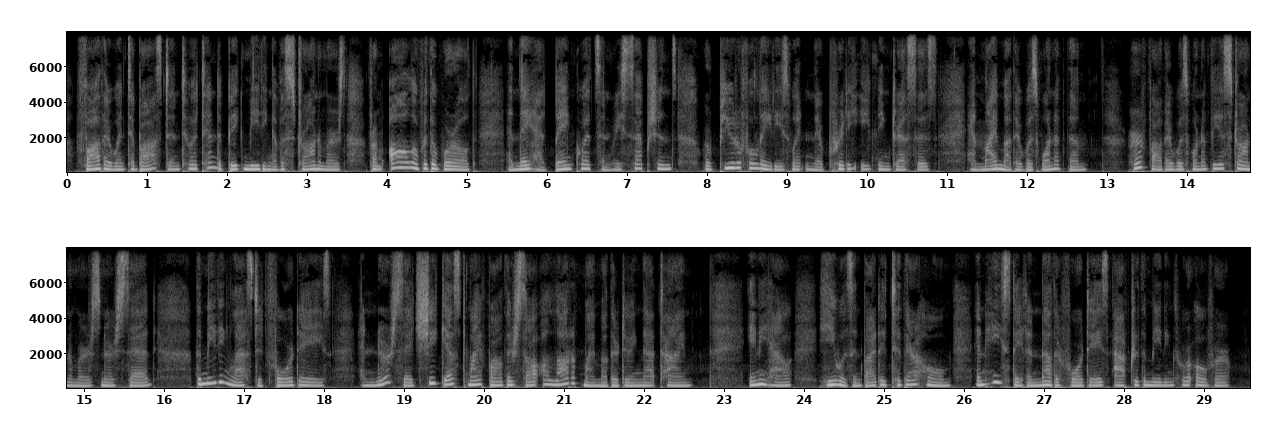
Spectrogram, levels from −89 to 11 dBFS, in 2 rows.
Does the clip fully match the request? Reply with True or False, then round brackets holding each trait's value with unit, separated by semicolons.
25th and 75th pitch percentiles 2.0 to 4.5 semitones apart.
True (3.8 semitones)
